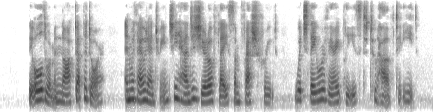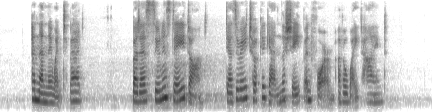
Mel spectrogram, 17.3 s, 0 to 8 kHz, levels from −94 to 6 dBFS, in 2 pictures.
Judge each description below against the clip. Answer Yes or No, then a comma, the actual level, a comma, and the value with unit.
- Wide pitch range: No, average, 4.1 semitones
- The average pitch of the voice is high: Yes, high, 200 Hz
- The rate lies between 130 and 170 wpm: Yes, average, 165 wpm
